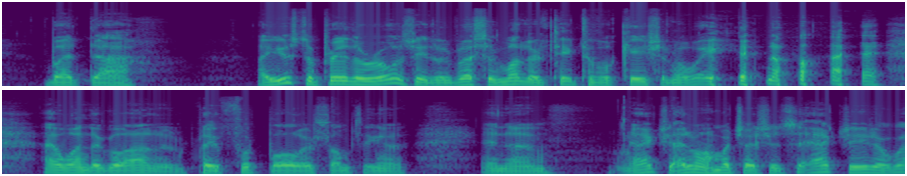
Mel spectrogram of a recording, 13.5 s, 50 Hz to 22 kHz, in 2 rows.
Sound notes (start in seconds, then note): 5.4 laughs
